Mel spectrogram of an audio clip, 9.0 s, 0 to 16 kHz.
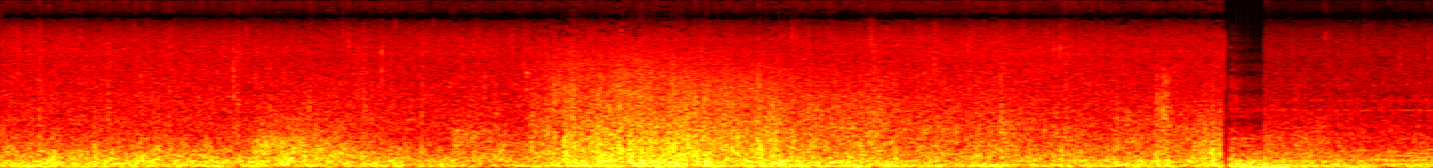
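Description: A loud, continuous thunderstorm in Risen 2: Dark Waters video game, with heavy rain and a swelling low rumble of thunder that peaks in the middle, followed by a brief sharp cut near the end.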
